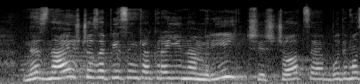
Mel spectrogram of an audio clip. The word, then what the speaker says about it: країна: розкаже хто не подобається країна оце країна всетаки країна в Україні же не люблю коли так наголоси можна на ка поміця пісенька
